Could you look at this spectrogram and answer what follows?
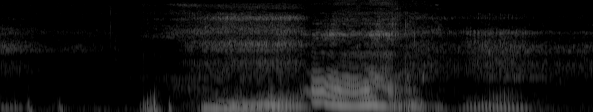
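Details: Father and daughter snoring together: brief snorts, then a rumbling snore followed at once by a higher, wavering snoring tone, then a softer breath; snoring.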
